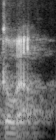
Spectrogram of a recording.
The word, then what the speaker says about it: Goel: Goel, G-O-E-L.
